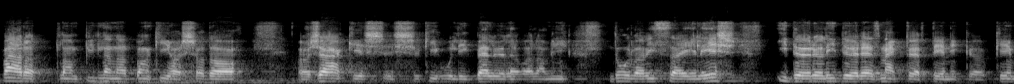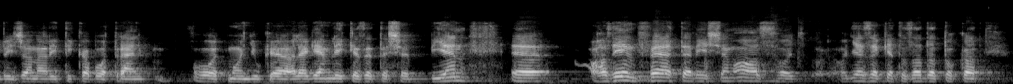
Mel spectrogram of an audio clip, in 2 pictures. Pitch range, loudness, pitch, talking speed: 130-145 Hz, -20 LUFS, 135 Hz, 105 wpm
